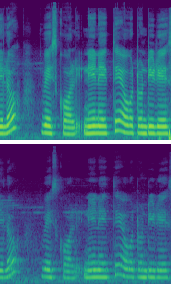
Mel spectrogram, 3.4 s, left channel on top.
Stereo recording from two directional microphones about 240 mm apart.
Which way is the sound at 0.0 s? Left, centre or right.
Left.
